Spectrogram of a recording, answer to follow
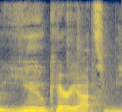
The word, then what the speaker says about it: eukaryote: Eu happily rhymes with do, so eukaryotes do have a nucleus.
